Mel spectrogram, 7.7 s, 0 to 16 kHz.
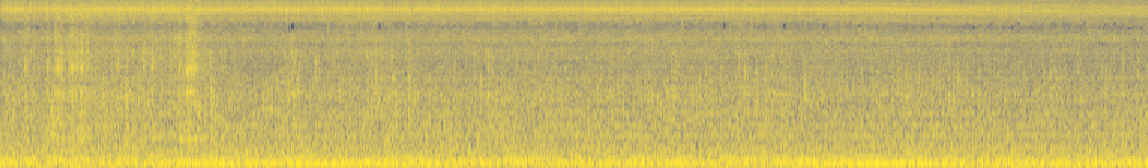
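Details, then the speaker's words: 1988 Lotus Esprit fuel pump draining bad fuel from the tank near empty: low steady drone with brief sputters as it gulps air and the hose convulses; pump sucking air, tank replacement planned. "Every now and then you can hear the pump pick up a little bit of air, and you'll see the hose kind of convulse as it has air go through it."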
